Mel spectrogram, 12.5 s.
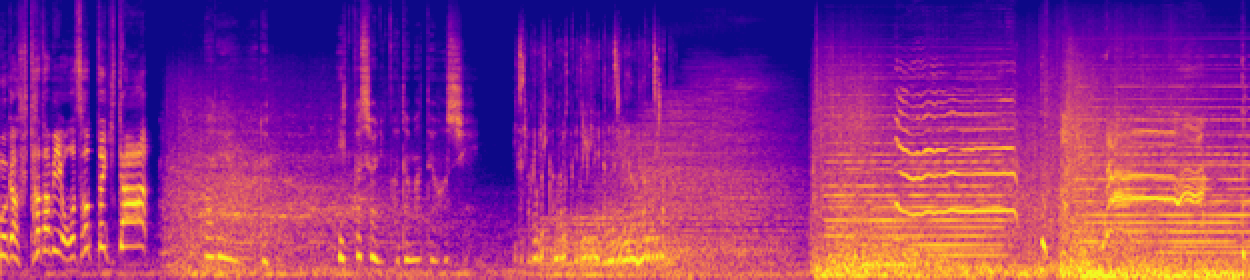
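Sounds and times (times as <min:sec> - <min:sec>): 
speech: 0:00.0 - 0:02.8, 0:03.4 - 0:06.9
dense roaring wash of noise: 0:01.5 - 0:12.3
four people screaming: 0:01.6 - 0:04.2, 0:08.2 - 0:12.4.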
